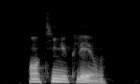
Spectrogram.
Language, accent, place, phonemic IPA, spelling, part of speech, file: French, France, Lyon, /ɑ̃.ti.ny.kle.ɔ̃/, antinucléon, noun, LL-Q150 (fra)-antinucléon.wav
- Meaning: antinucleon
